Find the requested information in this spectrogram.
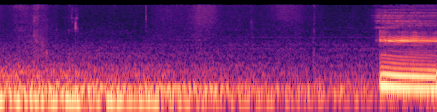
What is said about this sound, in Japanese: まもなく福島県いわき市の実家に到着する手前なんですけれども、車のスピードを緩めて路肩に停車しました。止めた場所には電光掲示板のような形で、空間線量計が設置されているということで車を止めました。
